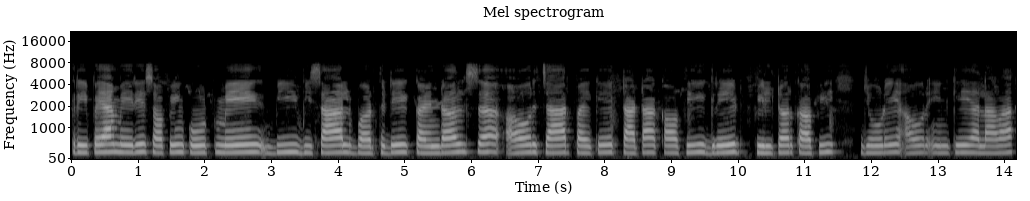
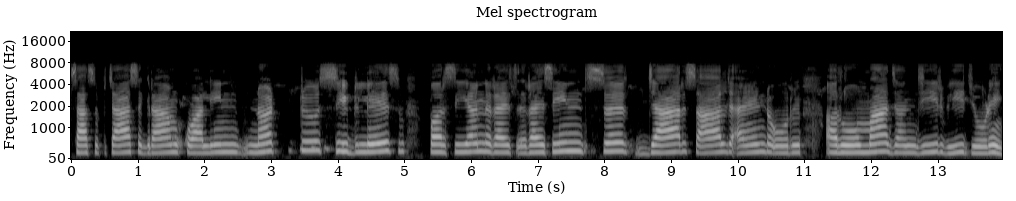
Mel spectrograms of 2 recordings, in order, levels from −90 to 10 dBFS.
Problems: constant background noise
